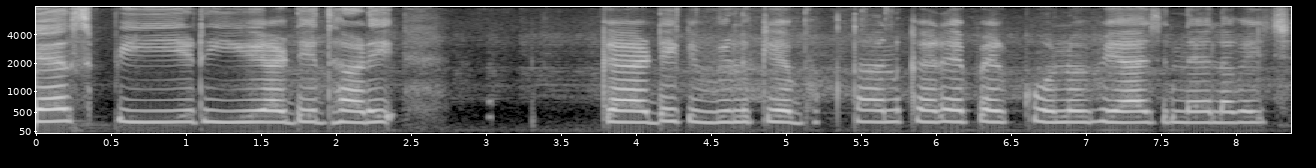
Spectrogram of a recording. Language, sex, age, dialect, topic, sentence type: Maithili, female, 18-24, Eastern / Thethi, banking, statement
